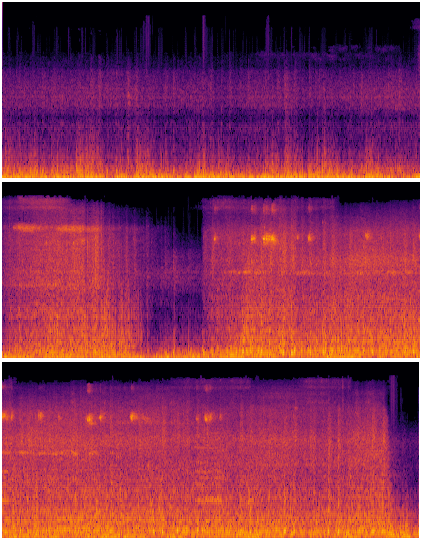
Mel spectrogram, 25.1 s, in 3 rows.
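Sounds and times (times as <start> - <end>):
train wheels rumbling on track: 0.0 - 25.0
short high squeaks: 16.6 - 19.6.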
